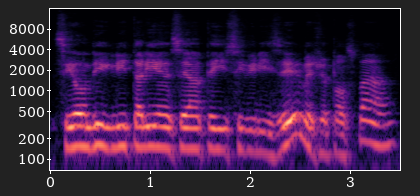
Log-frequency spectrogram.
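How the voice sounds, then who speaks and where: An older Italian man, an amateur DIY vlogger, speaks French with an Italian accent in a fairly high, mellow voice at a moderate pace. He rambles casually and bluntly while doing repairs, repeating phrases for emphasis, and the room gives a roomy echo.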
